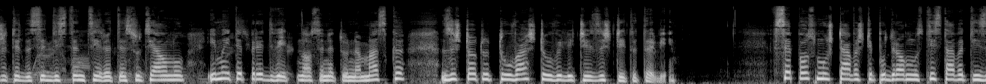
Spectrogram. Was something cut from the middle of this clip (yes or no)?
no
